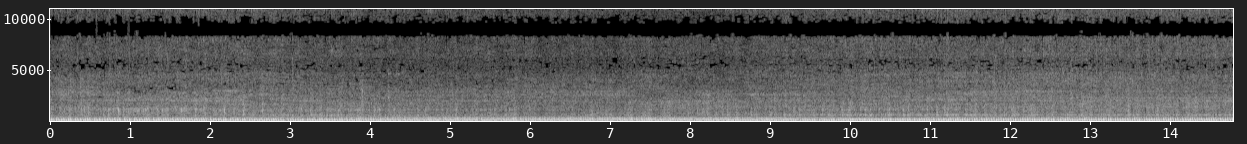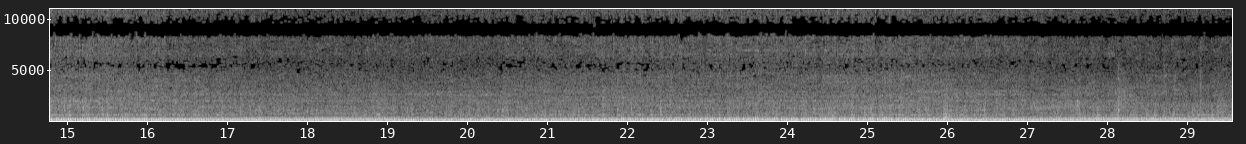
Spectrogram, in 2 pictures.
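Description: Kawasaki Zephyr 400's air-cooled inline-four engine idling steadily.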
